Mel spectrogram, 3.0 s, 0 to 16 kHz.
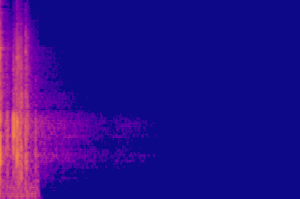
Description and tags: Bersa Holster1
A Bersa 22lr Handgun being holsterd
